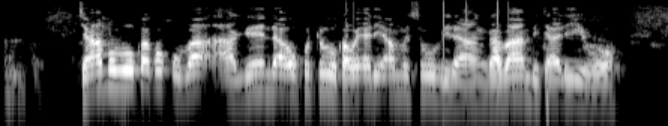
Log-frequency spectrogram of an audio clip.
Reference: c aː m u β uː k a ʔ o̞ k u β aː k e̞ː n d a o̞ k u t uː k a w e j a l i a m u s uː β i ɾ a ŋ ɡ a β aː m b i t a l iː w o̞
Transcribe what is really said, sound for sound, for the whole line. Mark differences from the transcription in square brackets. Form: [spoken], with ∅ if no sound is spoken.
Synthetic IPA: c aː m u β uː k a [k] o̞ k u β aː [ɡ] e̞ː n d a o̞ k u t uː k a w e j a l i a m u s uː β i ɾ a ŋ ɡ a β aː m b i t a l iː w o̞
